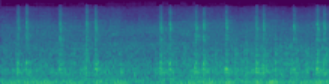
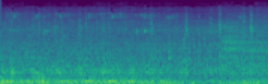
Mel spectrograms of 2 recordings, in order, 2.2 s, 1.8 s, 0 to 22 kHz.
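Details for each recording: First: 1985 Chevy K10 with a carburetor that sat a while, which the owner suspects is gummed up. After Seafoam spray and fuel additive and a 15-minute hot soak, the idle now holds but lopes unevenly with irregular ticking and surging: still slightly rough idle. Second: 1985 Chevy K10 with a carburetor, after Seafoam spray and fuel additive treatment. Previously it died without throttle; now a steady low rumble holds an even idle on its own without stumbling or dying: normal idle.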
